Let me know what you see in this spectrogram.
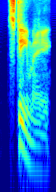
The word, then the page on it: steamy: British English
